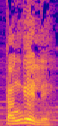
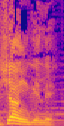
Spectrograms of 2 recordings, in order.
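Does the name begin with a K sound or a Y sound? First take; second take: K sound; Y sound. First: The name begins with a k sound. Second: The name begins with a y sound. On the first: This is how Turkish fans actually say it. "pero dicen Kangele" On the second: This is how a Turkish reading would sound. "Si fuera pronunciado en turco sería Yangele"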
